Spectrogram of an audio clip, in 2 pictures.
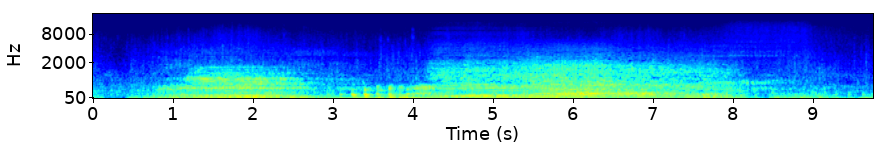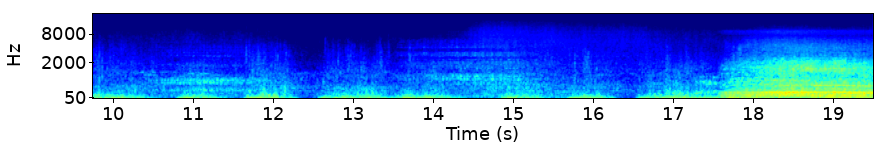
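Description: An elephant rumbles and groans low.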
